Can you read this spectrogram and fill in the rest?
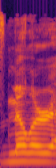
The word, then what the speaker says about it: Millar: because all the videos I found were calling him Millar. So I'm going with Millar as the pronunciation.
